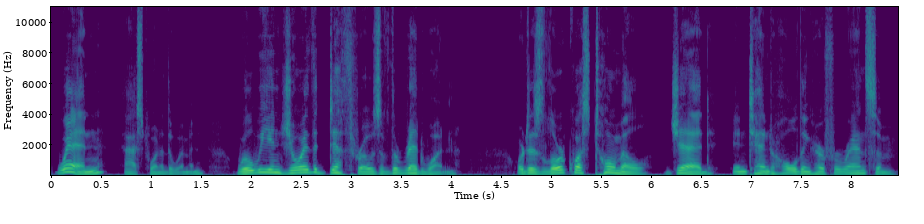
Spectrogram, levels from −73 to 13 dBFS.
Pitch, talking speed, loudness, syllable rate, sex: 135 Hz, 185 wpm, -18 LUFS, 5.0 syllables/s, male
